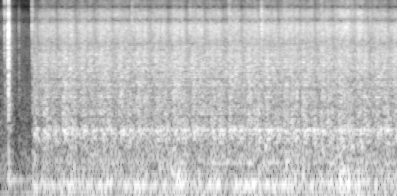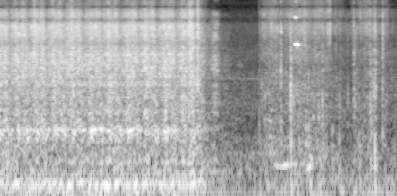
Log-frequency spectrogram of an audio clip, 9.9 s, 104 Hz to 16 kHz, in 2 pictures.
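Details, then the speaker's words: 1986 Chevy S10 Blazer 4-cylinder, 4-speed, 2WD: fuel pump audible and no leaks, but starter churns about seven seconds with no catch; cranks, no start, one gallon of fuel suspected not to be enough. "That's weird. I can hear the fuel pump going. It's got a gallon. I wonder if a gallon is simply not enough."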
